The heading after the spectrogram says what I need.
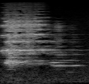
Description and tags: An old seesaw squealing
